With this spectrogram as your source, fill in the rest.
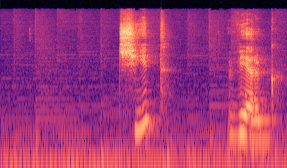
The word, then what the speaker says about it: четверг: Четверг. Четверг. Четверг. Ч и В son suaves. Четверг. Ч-в. Ч-в. Con una sonrisa.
